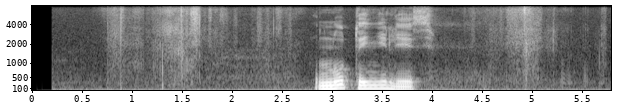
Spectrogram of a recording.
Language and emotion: Russian, neutral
